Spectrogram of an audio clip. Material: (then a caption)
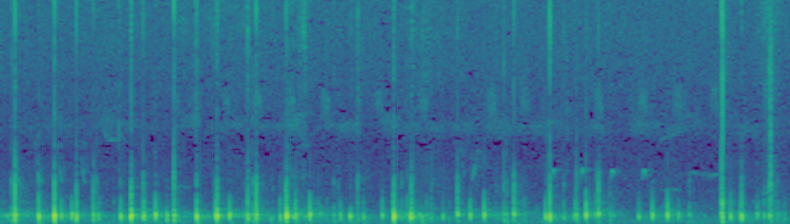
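Leather. Long nails tap and scratch across the textured surface of a small green faux-croc, crocodile-embossed leather handbag with a top handle. The result is a rapid, irregular run of short, dry clicks with a hollow mid tone, mixed with soft scratching and no ring after each tap.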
